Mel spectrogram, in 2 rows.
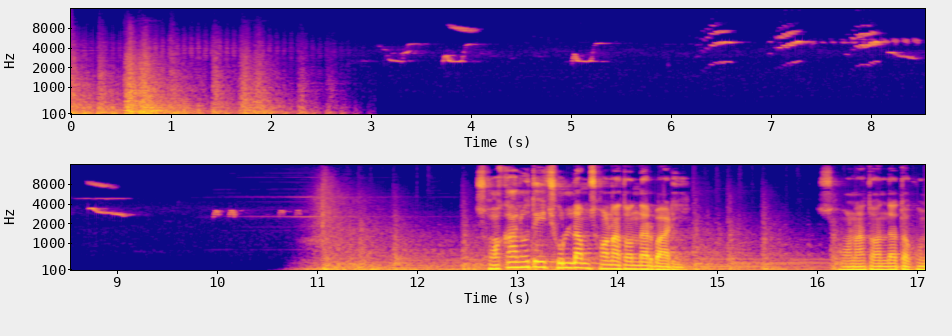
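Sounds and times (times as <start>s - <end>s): low music cue: 0.0s - 2.8s, 10.8s - 17.0s
birds chirping: 2.4s - 11.0s.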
